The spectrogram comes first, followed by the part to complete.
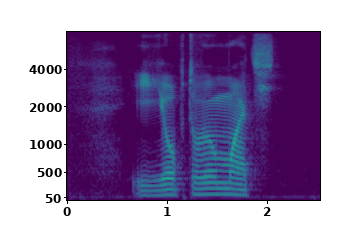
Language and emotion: Russian, angry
